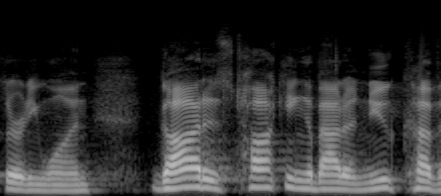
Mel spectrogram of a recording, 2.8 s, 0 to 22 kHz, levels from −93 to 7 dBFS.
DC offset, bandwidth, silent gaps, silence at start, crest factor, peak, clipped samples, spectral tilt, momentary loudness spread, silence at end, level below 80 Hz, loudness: under 0.1%; 9.8 kHz; none; 0.05 s; 20 dB; -8 dBFS; under 0.1%; -7.5 dB/octave; 11 LU; 0 s; -82 dBFS; -28 LUFS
